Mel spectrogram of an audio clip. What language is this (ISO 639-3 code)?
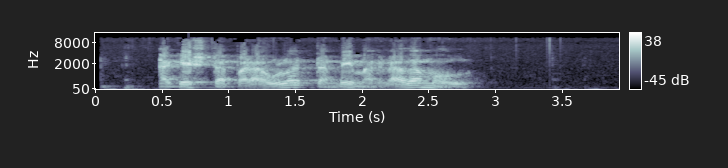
cat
